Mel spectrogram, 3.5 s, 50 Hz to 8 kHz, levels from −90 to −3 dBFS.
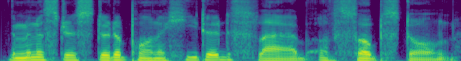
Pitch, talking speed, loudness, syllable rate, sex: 100 Hz, 175 wpm, -17 LUFS, 4.6 syllables/s, male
